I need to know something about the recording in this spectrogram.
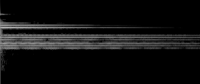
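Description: Chime sound effect: a bright ding of several high ringing tones struck together, fading slowly away.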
